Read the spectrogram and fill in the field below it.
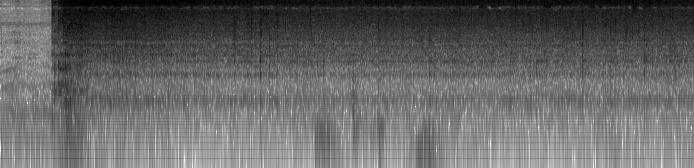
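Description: Aromatics hit about a tablespoon and a half of hot oil in a soup pot for callaloo, setting off a sudden loud sizzle that holds as a continuous close hiss for several seconds.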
